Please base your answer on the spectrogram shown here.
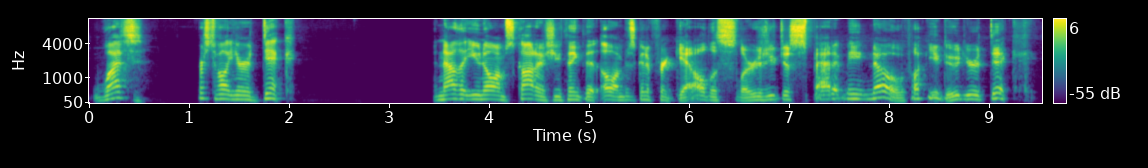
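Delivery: half-acted outrage at a rude gamer; retold angry retort. Telling off the rude French gamer in a high, heated voice. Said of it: "I'm like".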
